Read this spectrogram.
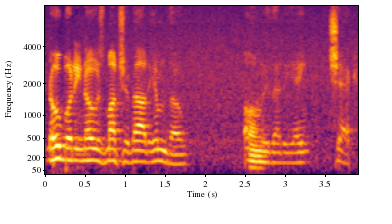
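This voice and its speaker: An actor playing a resigned, cynical captured mercenary in a video game drama, wry and matter-of-fact, with a gravelly voice. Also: male voice, on the high side, fairly even intonation, normal speed, sharp tone, a little hiss or hum. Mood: cynical, frank.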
